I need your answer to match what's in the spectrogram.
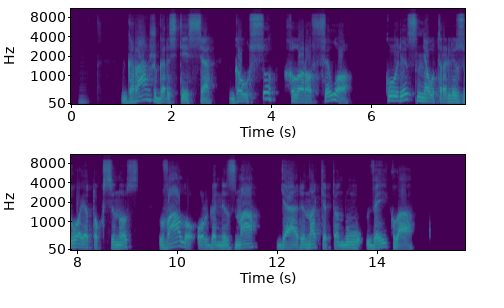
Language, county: Lithuanian, Kaunas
